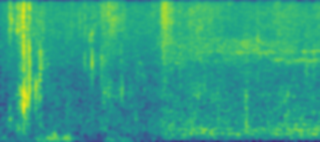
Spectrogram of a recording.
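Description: Footsteps of someone walking on a dirt forest track, with a steady low hum coming in about a second in.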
